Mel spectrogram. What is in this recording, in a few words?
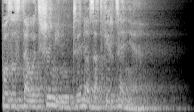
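announcer female tournaments lockin 10min, hu_hu; lol; clash vo; pl pl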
